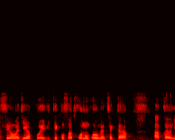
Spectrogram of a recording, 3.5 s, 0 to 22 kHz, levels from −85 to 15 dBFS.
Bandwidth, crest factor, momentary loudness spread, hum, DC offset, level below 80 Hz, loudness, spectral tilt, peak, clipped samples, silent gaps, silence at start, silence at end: 7.6 kHz; 14 dB; 6 LU; none; under 0.1%; -84 dBFS; -41 LUFS; -2 dB/octave; -26 dBFS; under 0.1%; none; 0 s; 0 s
